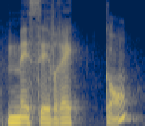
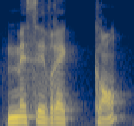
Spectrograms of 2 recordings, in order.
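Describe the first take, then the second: Both takes have the same delivery.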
